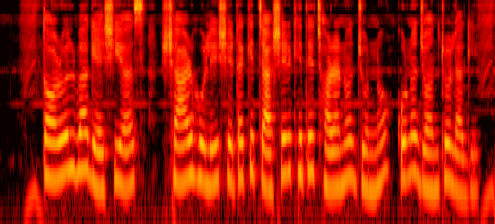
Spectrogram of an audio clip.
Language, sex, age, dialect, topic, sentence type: Bengali, female, 18-24, Northern/Varendri, agriculture, statement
